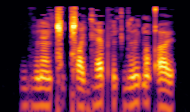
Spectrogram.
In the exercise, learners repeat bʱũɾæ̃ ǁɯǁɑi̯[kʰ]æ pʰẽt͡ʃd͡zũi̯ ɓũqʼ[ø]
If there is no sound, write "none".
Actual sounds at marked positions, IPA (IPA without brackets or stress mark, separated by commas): ɡʱ, ø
